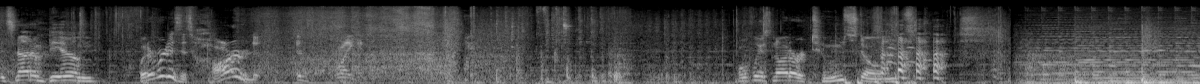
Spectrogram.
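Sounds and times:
plastic sheeting rustling: 0:00.0 - 0:07.8.

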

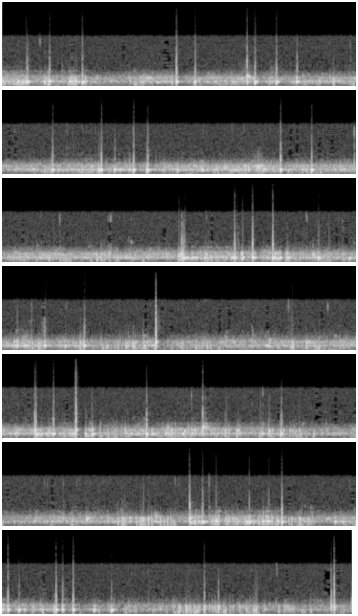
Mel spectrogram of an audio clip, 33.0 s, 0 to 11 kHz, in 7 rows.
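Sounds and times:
underwater rumble of water: 0:00.0 - 0:32.9.

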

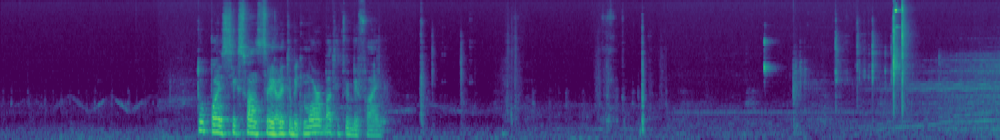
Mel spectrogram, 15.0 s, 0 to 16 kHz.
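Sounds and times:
dryer fan whining: 0:04.4 - 0:15.0
handling clicks: 0:12.5 - 0:13.7.

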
